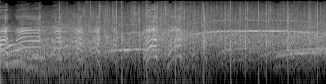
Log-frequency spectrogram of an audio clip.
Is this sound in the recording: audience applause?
yes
